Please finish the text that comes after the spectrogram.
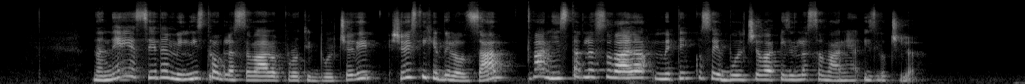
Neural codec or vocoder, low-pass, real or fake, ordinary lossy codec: codec, 44.1 kHz, 2.6 kbps, SNAC; none; fake; none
